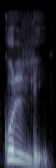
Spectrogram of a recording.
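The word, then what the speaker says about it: كل: Fi kulli di Quran kalau semisal ada Fi kemudian kulli itu pasti bacanya kulli kulli karena apa Karena ada harfu Jar harfu Jar Itu apa huruf atau kata hubung yang menyebabkan huru apa kata setelahnya itu berharakat kasrah sama dengan kulli makanya setelah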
